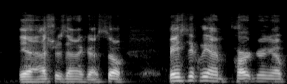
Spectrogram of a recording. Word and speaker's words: AstraZeneca: is all about with AST uh let me pronounce that right astrazenica yeah astroica so basically I'm partnering up with astrazenica um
